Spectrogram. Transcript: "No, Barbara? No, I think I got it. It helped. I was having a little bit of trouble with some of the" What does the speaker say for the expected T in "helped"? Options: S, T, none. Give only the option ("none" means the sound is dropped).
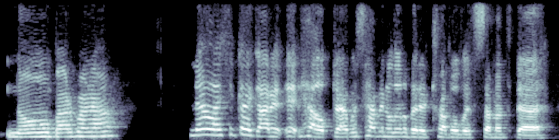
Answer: T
